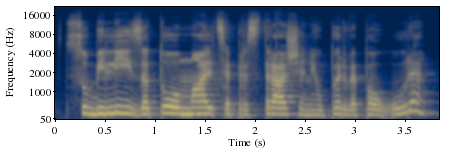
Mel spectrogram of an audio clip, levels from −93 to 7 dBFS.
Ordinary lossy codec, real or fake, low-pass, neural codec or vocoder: none; fake; 19.8 kHz; vocoder, 44.1 kHz, 128 mel bands every 512 samples, BigVGAN v2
